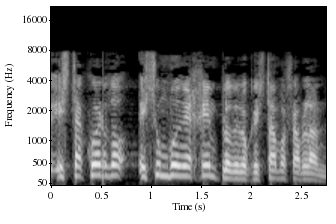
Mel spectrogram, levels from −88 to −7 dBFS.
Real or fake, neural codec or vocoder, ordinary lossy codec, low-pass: real; none; none; none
